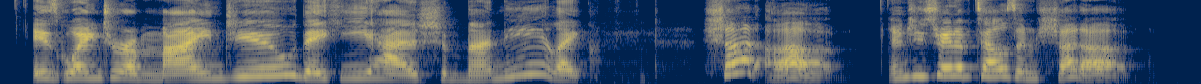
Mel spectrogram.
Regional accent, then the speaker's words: California, United States; I'm from SoCal, where these makeup artists are cleaning up.

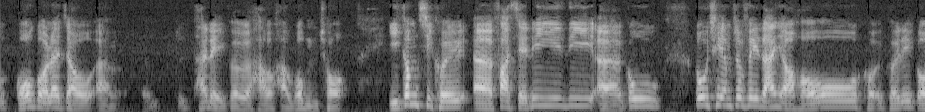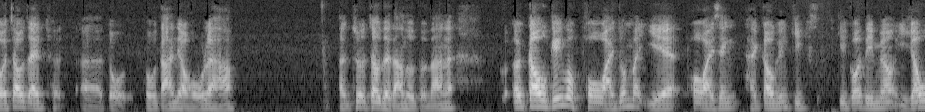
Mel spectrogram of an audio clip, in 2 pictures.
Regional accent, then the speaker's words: United States; 即係你知我哋美國人就講呢個 play chicken 啦

